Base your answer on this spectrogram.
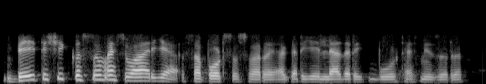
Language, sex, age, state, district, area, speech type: Kashmiri, male, 30-45, Jammu and Kashmir, Kulgam, rural, conversation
